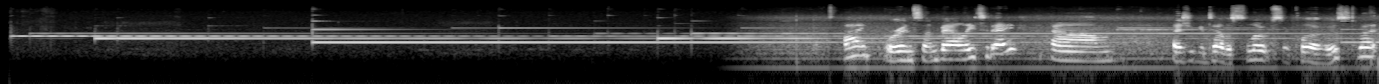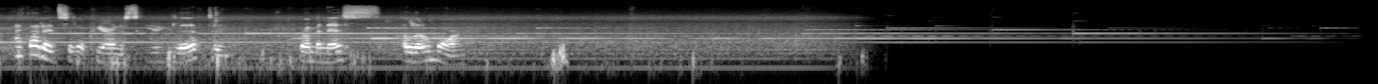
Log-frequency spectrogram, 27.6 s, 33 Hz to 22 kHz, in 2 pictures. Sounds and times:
Glockenspiel: 0.1 - 27.4
Wind chime: 0.1 - 27.4
Speech: 8.3 - 11.2, 11.8 - 16.1, 16.8 - 18.4.

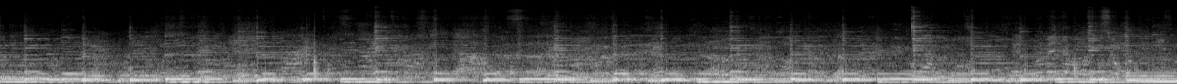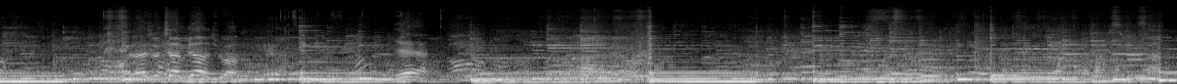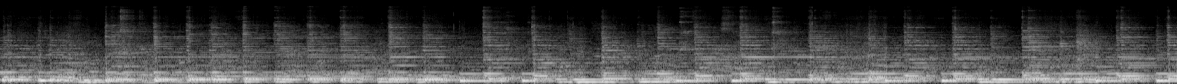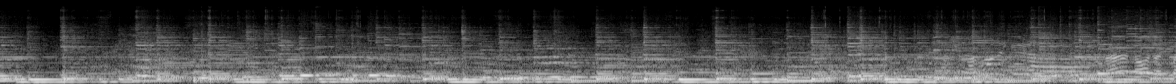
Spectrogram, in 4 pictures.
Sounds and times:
Guitar: 0.0 - 47.0
Jazz: 0.0 - 47.0.

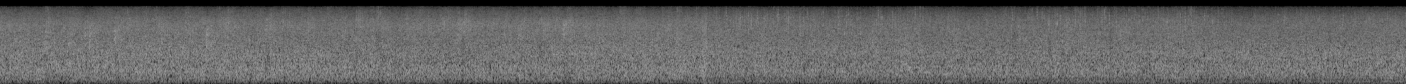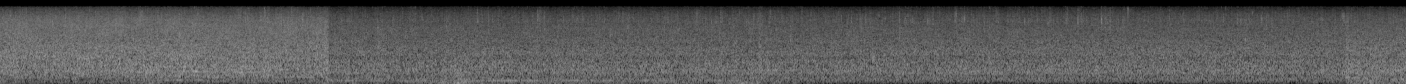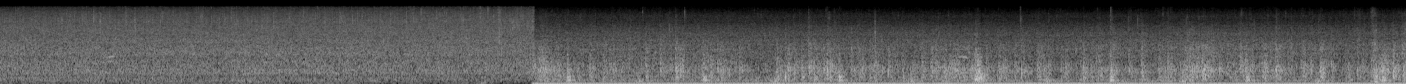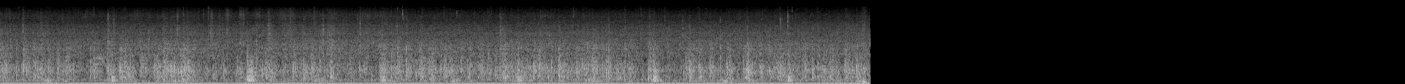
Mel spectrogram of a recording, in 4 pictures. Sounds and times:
Raindrop: 0.0 - 26.0, 27.4 - 50.9
Rain on surface: 0.0 - 50.9.

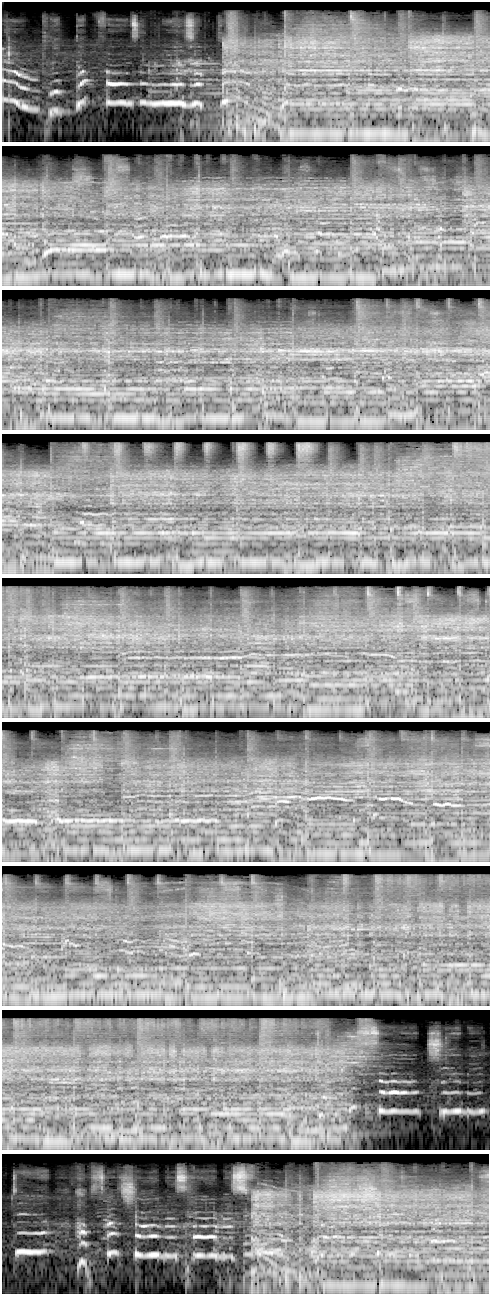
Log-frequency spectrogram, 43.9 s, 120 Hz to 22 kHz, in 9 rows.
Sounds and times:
Music: 0.0 - 39.1, 39.9 - 43.9.

